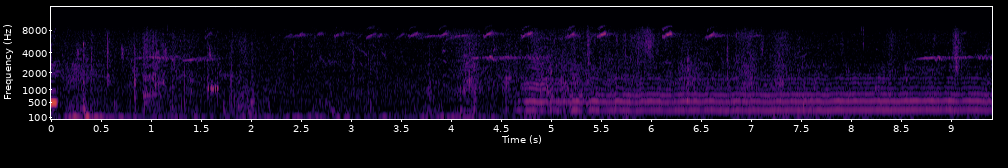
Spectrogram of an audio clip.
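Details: A fly's steady, droning buzz swells in midway and holds at a waterhole in Djuma Private Game Reserve, Sabi Sand, greater Kruger, South Africa, during a 12 May 2020 sunrise safari; high, thin bird chirps and a low rumble sit behind it.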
